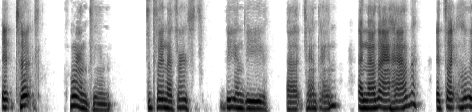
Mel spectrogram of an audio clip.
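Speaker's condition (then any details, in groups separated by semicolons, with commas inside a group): Spinal muscular atrophy; genetic, from birth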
